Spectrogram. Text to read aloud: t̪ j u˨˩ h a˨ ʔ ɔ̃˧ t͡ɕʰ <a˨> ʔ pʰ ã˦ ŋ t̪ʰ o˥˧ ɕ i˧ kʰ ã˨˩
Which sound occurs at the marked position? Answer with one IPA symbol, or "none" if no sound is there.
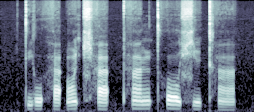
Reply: a˨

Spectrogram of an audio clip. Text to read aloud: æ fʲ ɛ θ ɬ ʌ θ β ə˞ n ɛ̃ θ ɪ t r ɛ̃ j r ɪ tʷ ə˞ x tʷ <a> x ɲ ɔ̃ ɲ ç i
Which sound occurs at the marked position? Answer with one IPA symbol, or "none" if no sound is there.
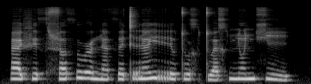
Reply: æ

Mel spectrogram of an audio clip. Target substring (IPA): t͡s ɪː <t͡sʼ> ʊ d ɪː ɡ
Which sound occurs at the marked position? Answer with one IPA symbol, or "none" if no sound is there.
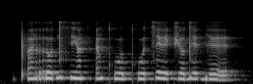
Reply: t͡ʃ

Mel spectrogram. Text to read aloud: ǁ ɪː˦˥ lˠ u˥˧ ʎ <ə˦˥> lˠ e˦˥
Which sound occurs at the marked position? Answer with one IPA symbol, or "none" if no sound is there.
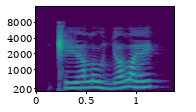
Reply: ə˦˥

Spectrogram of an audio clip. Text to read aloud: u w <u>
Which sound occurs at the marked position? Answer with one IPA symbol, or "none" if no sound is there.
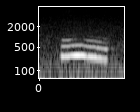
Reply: u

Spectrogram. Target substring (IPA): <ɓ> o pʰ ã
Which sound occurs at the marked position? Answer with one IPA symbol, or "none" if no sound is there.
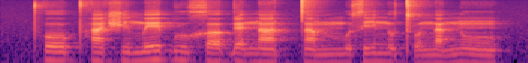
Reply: pʰ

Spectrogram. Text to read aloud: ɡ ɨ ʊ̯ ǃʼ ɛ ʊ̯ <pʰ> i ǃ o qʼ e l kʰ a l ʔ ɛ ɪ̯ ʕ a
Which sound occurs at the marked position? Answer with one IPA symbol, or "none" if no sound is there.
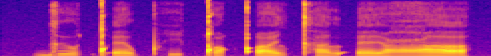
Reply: pʰ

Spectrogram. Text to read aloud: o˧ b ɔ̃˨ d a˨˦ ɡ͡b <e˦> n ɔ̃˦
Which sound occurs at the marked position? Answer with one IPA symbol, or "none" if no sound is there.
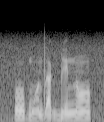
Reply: e˧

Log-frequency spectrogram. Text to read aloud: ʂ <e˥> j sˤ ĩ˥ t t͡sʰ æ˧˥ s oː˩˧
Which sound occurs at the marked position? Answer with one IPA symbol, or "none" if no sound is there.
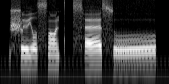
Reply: ø˥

